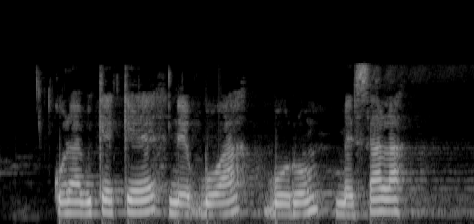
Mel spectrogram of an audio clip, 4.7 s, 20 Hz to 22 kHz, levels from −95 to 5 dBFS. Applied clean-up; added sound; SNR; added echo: none; none; none; reverberation time 1.2 s.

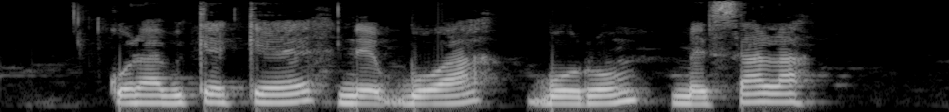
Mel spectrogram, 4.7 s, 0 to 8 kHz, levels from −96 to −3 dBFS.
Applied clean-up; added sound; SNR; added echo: none; none; none; none.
